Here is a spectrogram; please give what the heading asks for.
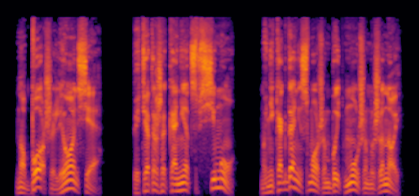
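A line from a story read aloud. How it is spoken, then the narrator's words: Anguished, distraught exclamation. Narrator (Russian): Генри в смятении и тоске воскликнул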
